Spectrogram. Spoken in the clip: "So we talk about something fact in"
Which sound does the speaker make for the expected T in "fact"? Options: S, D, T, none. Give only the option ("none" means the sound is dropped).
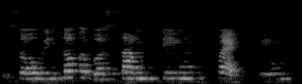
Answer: none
